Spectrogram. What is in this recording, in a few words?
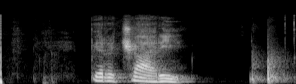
"perciari", Calabrese; cucina calabrese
